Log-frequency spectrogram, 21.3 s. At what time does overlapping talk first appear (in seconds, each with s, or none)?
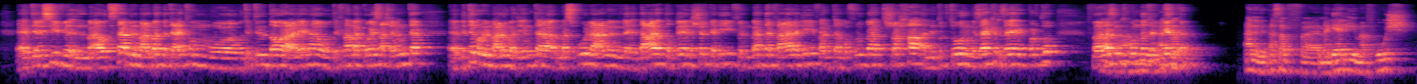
16.5 s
